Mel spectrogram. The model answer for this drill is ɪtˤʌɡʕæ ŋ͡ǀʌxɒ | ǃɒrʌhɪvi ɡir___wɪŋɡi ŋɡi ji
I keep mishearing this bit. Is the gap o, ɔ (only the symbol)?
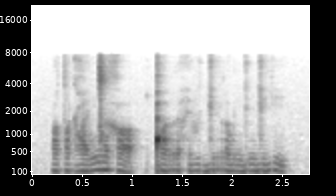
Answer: ɔ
